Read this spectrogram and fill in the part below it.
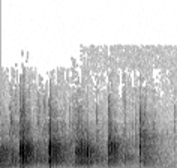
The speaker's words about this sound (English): Come on. That's something worth clapping for right there.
